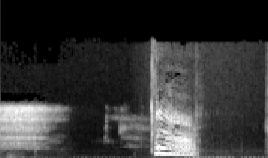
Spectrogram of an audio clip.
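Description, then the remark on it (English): A cat purrs steadily, then lets out one short, loud meow midway before settling back into purring. No one speaks. “My kitty was talking.”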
